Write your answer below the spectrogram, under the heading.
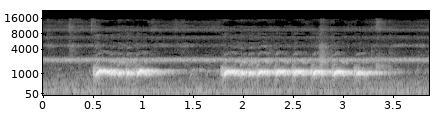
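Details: Zebra dove of a local type, kept at a bird farm in Boyolali, Central Java, sings two quick rolling, burbling coo phrases, a short one then a longer one, each trailing off; a constant thin high whine runs underneath.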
